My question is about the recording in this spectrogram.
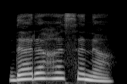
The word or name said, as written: ದರಹಸನ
